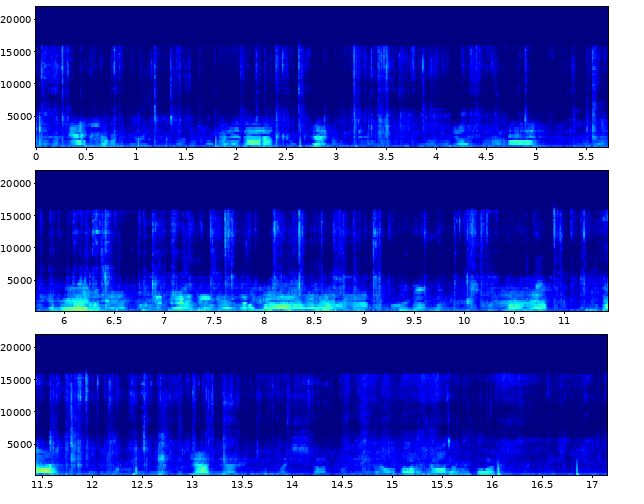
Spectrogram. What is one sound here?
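A crowd of men and women shout and call out outdoors at a distance.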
